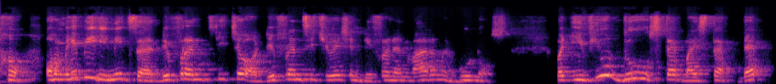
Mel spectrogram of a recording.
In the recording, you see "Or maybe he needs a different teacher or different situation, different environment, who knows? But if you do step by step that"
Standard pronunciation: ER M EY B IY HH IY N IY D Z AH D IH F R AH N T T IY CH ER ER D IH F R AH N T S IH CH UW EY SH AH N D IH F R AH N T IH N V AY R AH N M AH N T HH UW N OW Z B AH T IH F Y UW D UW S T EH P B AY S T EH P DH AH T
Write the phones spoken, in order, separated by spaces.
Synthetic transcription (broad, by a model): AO M EY B IY HH IY N IY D S AH D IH F R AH N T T IY CH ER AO D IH F R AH N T S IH CH UW EY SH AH N D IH F R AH N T IH N V AY R AH N M AH N T HH UW N OW S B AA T IH F Y UW D UW S T EH P B AY S T EH P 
